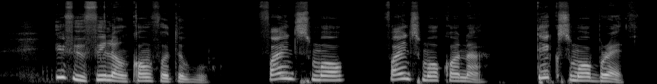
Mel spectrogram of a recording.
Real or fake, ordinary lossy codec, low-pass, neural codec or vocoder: real; none; none; none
